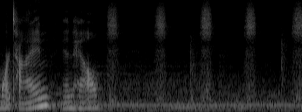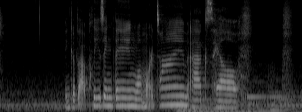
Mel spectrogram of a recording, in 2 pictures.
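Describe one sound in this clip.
A woman speaks slowly and calmly, close to a microphone.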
